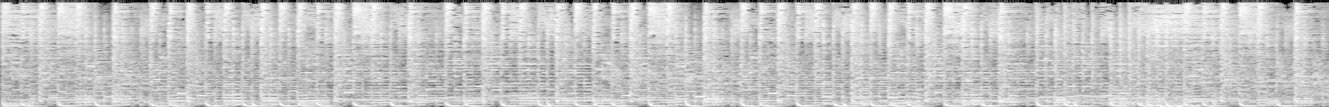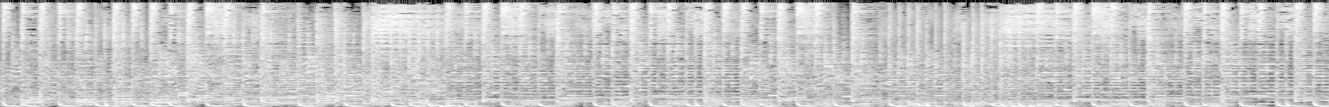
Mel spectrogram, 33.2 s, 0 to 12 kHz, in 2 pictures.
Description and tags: A short but satisfying loop cut from one of my original compositions. 130 BPM Key of A suspended 3rd.
130, Loop, Beat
